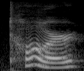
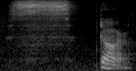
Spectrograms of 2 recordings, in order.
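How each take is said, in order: First: The word starts without a hissing s sound. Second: The word starts with a long hissing s sound. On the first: The speaker calls it wrong. "I didn't hear your long sound, I didn't hear your hissing or snake sound" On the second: The speaker calls it right. "Make sure that you're using your long sound first"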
